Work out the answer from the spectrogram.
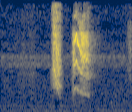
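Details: Female double-collared seedeater call used to get males singing for tournaments: a quick pair of high, buzzy chirps, the second longer and slightly descending, over a faint constant tone.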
